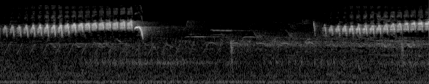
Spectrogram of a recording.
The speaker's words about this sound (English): A northern periola sings its rapid rising trill.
